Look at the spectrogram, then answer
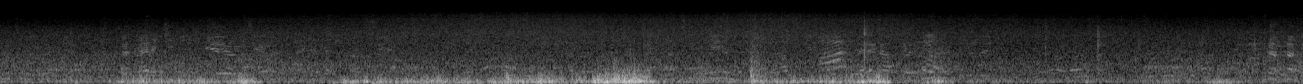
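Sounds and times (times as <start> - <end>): people talking: 0.0 - 13.0
wind on microphone: 0.6 - 9.9, 11.9 - 12.5.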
